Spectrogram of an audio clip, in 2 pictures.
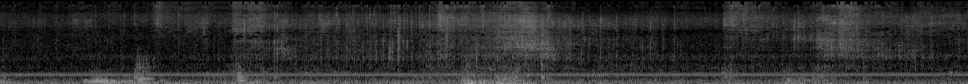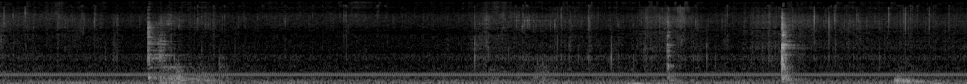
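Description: Eggs fry in masala in a pan, giving a steady soft sizzle and crackle with scattered pops and stirring scrapes, close by and without talk.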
